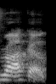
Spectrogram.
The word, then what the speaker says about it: Rocco: It's Rocco, because it rhymes with taco.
